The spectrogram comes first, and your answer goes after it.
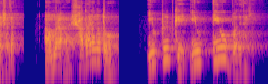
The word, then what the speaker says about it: YouTube: আমরা সাধারণত ইউটিউবকে ইউটিউব বলে থাকি। ইউটিউব আসলে ইউটিউব না। ব্রিটিশরা এখানে উচ্চারণ করে ইউটিউব। ইউটিউব টিউকে CHU চু চু উচ্চারণ করে চু। যেমন ফার্নিচার, পিকচার, ফিউচার।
